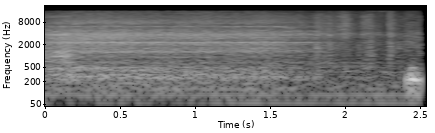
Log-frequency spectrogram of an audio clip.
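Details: Steady rushing hiss of pressurised air slowly easing, ending with a soft bump: CPAP mask airflow during breathing in an adult using CPAP for sleep apnea after 30–40 kg weight gain.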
